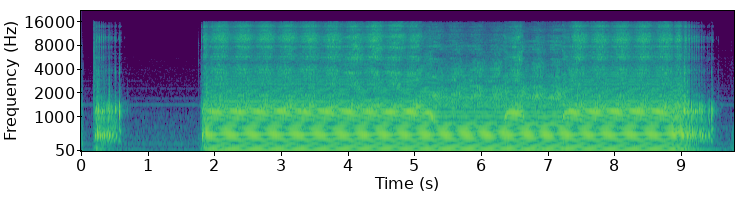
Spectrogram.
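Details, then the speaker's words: ARB air compressor on a Jeep, 2015 date code, about 8 years of hard use, after teardown and reassembly, run on a charged battery in a no-load bench test: steady even motor hum with quick pump pulses, no knocking or grinding, sounds good. "we're just doing a little little no load test to see how fast it actually spins and what it sounds like that sounds pretty good"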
